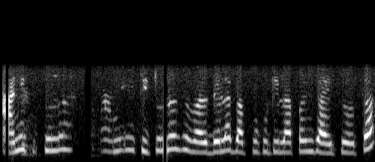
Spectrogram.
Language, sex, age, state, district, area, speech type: Marathi, female, 18-30, Maharashtra, Amravati, urban, conversation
